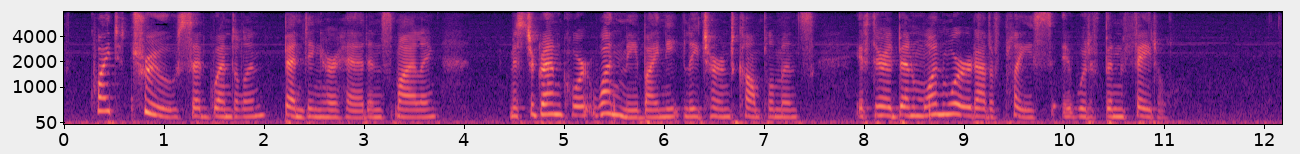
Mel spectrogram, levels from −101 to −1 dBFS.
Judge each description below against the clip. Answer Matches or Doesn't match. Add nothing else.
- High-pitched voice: Matches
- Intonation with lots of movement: Doesn't match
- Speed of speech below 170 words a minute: Matches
